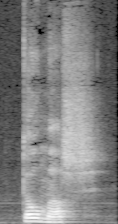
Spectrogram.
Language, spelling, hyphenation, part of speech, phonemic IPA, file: Dutch, Thomas, Tho‧mas, proper noun, /ˈtoː.mɑs/, Nl-Thomas.ogg
- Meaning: 1. Thomas (biblical figure) 2. a male given name of biblical origin 3. a surname originating as a patronymic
